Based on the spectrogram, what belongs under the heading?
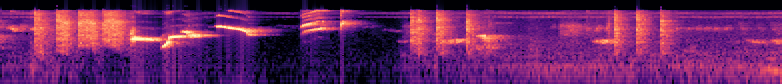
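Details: White-rumped shama singing actively, its bursting phrases said to rile other birds: sweet whistled slurs rising and falling, short bright chirps, then rapid harsh raspy notes in uneven series, with a fainter rasping phrase toward the end.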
